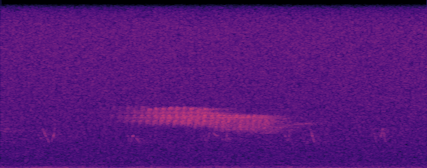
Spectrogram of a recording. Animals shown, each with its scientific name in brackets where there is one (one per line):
Red-eyed Vireo (Vireo olivaceus)
Pine Warbler (Setophaga pinus)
